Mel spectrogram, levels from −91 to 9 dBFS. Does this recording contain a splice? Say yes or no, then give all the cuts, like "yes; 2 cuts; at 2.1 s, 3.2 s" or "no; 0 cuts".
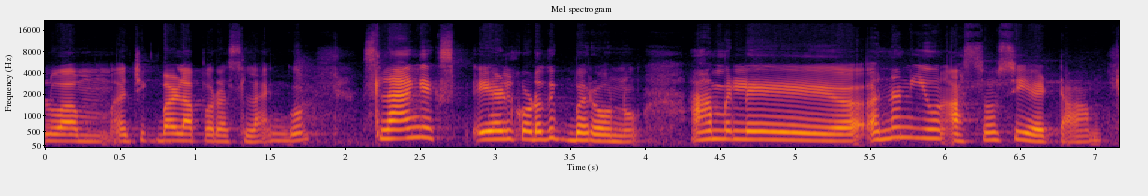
no; 0 cuts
